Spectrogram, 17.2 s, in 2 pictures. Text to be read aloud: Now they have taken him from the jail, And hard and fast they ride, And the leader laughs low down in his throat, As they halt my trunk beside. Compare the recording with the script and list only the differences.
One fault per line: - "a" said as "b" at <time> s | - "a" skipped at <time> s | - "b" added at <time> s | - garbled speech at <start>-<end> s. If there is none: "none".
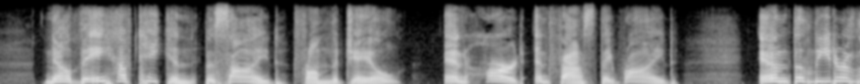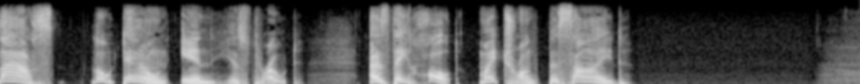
- "him" said as "beside" at 2.0 s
